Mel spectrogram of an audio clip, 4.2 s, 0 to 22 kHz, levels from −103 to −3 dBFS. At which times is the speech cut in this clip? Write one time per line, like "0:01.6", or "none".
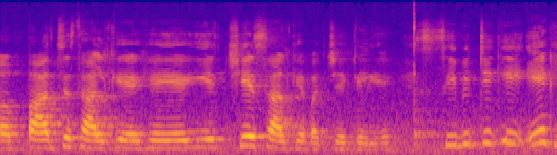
0:03.2

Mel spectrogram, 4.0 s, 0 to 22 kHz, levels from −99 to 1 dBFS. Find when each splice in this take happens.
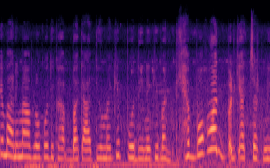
none

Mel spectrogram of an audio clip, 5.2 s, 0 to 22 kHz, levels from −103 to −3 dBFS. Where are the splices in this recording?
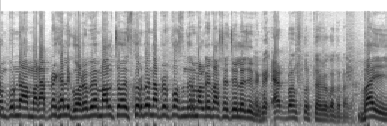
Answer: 0:03.6

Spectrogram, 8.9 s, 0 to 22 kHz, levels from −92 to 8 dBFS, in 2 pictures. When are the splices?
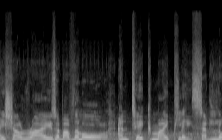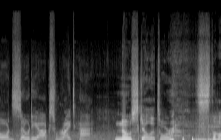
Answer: none

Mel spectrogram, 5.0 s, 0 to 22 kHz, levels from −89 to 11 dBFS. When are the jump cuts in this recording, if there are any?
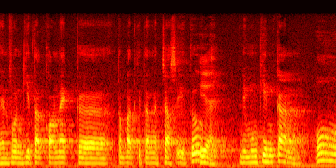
0:01.7

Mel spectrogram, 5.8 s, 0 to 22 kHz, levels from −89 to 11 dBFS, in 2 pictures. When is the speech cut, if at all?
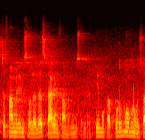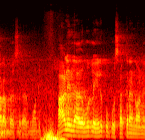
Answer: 0:03.9

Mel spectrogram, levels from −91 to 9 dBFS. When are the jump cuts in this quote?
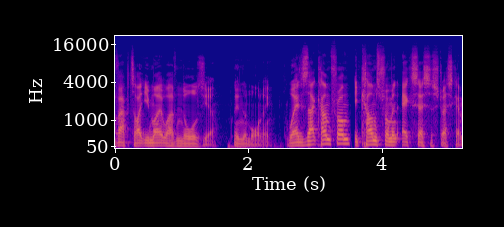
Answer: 0:01.6
0:02.4
0:03.6

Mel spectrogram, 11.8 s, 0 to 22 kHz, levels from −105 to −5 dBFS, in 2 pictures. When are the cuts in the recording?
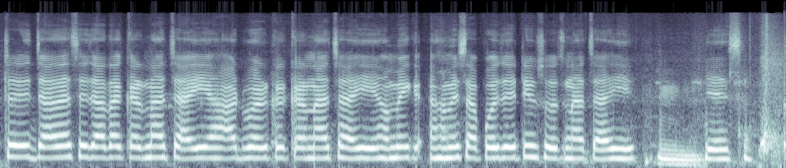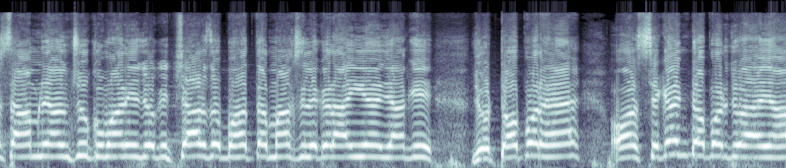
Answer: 0:05.9

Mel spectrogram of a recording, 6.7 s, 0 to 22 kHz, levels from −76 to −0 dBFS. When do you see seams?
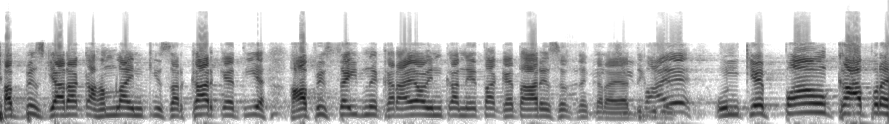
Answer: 0:04.9

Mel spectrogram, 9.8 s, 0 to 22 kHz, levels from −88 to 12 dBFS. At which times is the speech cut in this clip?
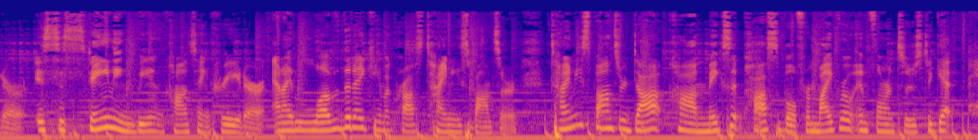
none

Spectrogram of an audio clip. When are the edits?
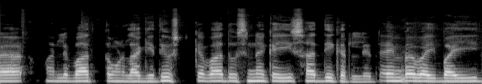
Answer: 0:03.9

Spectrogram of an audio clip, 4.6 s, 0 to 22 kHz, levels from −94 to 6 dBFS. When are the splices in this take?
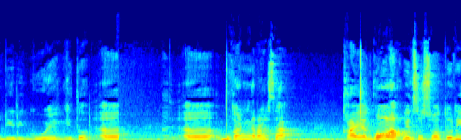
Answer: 0:01.2

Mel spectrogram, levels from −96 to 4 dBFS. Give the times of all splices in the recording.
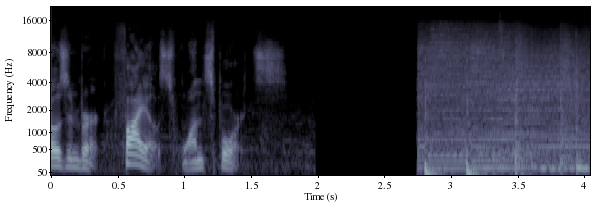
0:02.8

